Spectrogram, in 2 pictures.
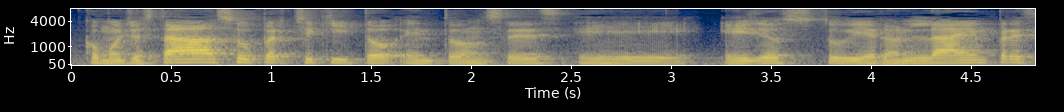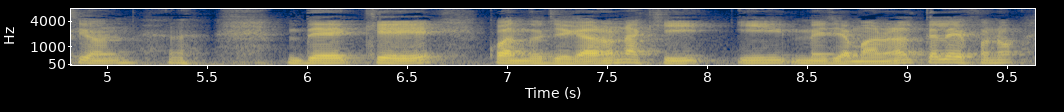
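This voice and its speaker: A man from Colombia teaching English in Spanish, slowly modeling English phrases and repeating them for learners. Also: medium pitch, fairly bright tone, echoey room. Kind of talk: Spanish-language English lesson.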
